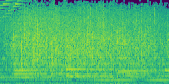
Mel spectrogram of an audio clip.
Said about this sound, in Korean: 무슨 의미가 있을지는 모르겠지만 그 아이들에게 엄마들에게 아빠들에게 그런 박수 한번 보내주시기 바랍니다.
